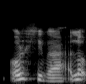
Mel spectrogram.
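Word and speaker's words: Órgiva: Yeah, well done, Orchiva.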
